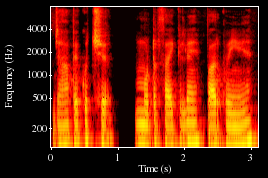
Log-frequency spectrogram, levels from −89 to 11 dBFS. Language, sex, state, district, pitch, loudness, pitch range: Hindi, male, Uttar Pradesh, Gorakhpur, 110 Hz, -23 LUFS, 110-120 Hz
